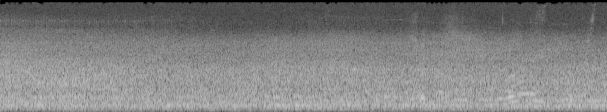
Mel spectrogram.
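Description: Steady road traffic noise from cars on a city street.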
